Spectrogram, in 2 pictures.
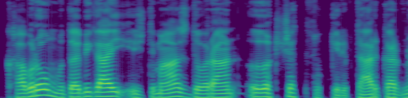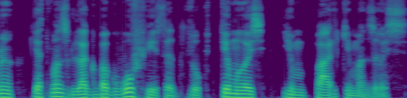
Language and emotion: Kashmiri, neutral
